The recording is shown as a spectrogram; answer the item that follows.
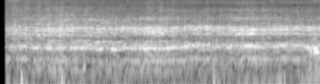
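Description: Motorized wheelbarrow's electric drive running with a steady whine, with a few soft knocks.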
